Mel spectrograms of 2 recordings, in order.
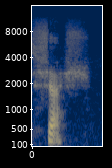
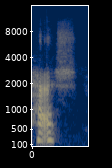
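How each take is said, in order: First: The word begins with an sh sound. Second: The word begins with an h sound. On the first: This is the form borrowed from Bangla. "the Bangla pronunciation" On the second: This is the traditional Sylheti form. "Sylheti h"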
